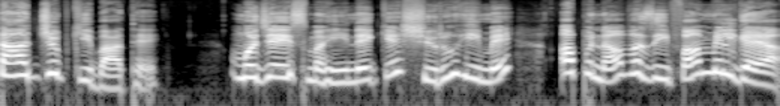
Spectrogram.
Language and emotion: Urdu, surprised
